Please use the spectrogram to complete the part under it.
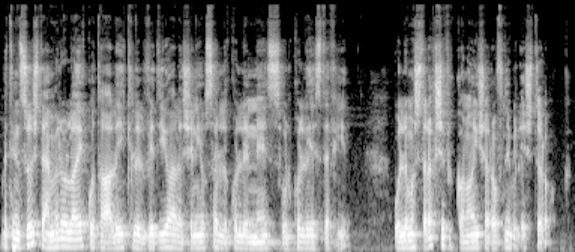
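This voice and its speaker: A man with an Egyptian Arabic accent teaching English vocabulary, saying each word slowly and repeating it before giving its meaning. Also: lowish voice, little pitch movement. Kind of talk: slow, drawn-out lesson with word drills.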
